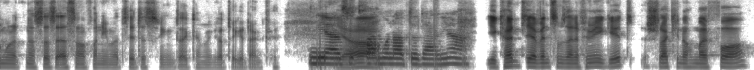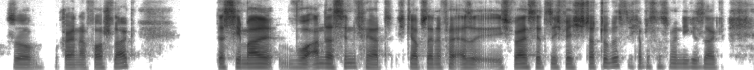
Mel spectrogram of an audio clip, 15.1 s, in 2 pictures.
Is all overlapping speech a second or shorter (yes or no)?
yes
